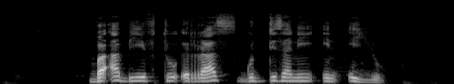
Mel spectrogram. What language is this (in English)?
Oromo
